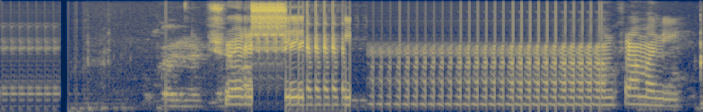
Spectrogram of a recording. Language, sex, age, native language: Icelandic, other, 13, Icelandic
